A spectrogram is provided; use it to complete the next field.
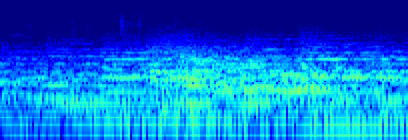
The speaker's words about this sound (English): What you hear are the church bells pealing at the Theatina Kirche Catholic Church here in Wittelsbacher Platz, just a couple of blocks away from the Bayerischer Hof Hotel.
